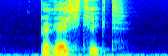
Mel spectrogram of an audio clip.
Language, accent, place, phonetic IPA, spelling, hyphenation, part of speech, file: German, Germany, Berlin, [bəˈʁɛçtɪkt], berechtigt, be‧rech‧tigt, verb / adjective, De-berechtigt.ogg
- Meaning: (verb) past participle of berechtigen; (adjective) 1. entitled, eligible 2. authorized 3. justified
